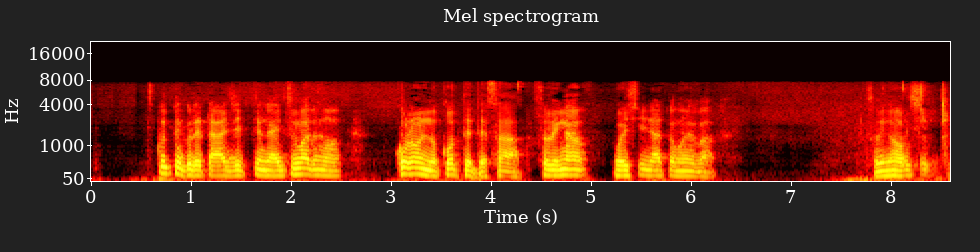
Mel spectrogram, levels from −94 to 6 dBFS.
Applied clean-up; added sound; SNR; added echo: neural mask model Resemble Enhance denoiser.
